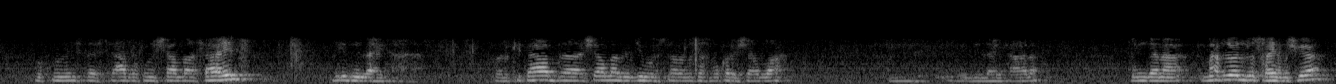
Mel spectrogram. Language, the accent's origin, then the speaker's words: Arabic; Sudan; ونحن عندنا في السودان ده المذهب المعروف عند الناس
